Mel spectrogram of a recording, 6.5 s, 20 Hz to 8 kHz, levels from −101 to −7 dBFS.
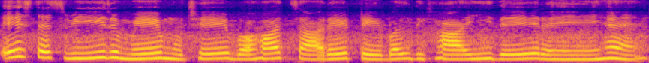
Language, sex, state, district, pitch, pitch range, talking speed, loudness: Hindi, female, Madhya Pradesh, Katni, 240 Hz, 225-260 Hz, 100 wpm, -15 LUFS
